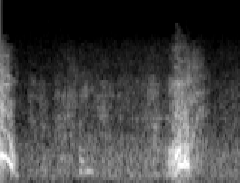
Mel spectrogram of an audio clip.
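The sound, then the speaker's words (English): A dog gives a couple of short barks, one at the start and a louder one a second later, with soft whimpering in between, without any talking. “We better catch that dog.”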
